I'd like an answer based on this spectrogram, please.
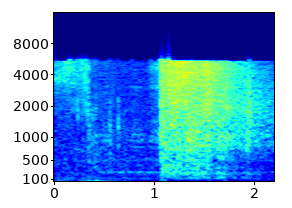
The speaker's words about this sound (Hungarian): Ütközetre készül a sereg, ágyúdörgéssel hívják toborzóra a legényeket.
